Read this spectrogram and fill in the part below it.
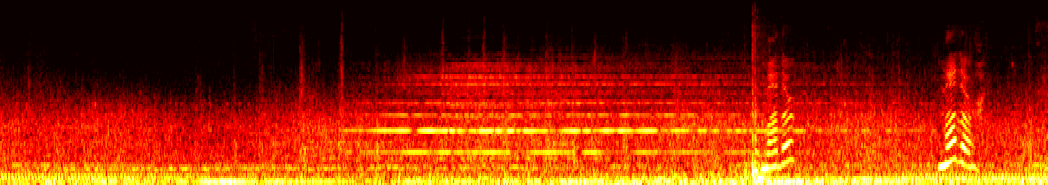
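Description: Armored footsteps crunch on stone.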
